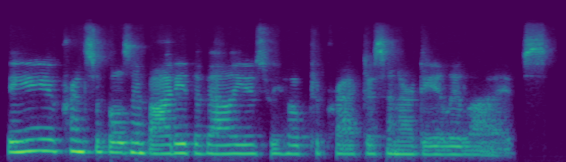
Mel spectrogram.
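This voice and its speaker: A woman's voice: medium pitch, steady tone, brisk, creaky, a little mellow. A woman in her thirties reading an earnest church testimonial over a video call. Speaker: church member giving testimonial.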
